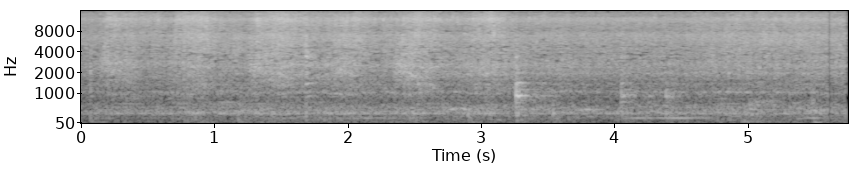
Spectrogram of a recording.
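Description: Chopped onions with garlic and ginger frying in a pot for chicken biryani: a bright, continuous sizzle with a spoon stirring and scraping through it, close and fairly loud, with no one speaking.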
